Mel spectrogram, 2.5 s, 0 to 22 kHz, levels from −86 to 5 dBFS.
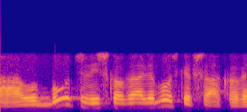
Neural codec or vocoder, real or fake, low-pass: none; real; 5.4 kHz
